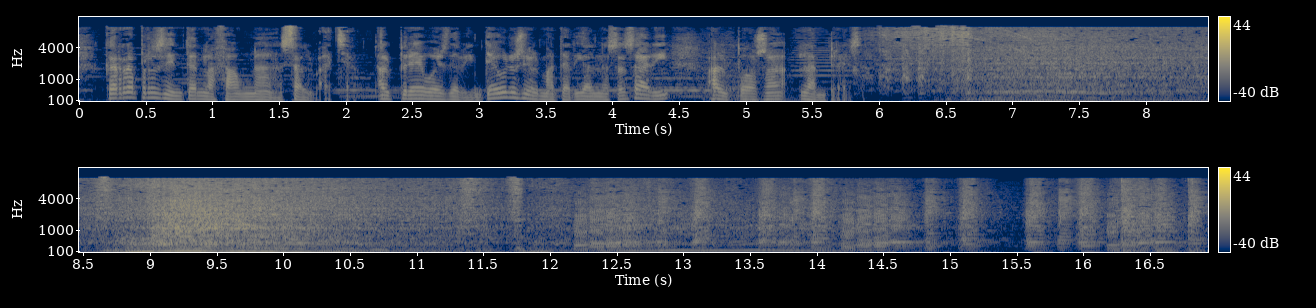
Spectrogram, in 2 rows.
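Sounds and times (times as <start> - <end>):
speech: 0.2 - 6.6
sports car engine revving: 6.0 - 15.3.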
